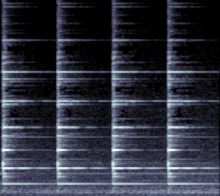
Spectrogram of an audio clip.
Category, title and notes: Sound effects > Vehicles
EMD Steel Bell loop (AI generated)
A year ago, I ran a photo of a commuter train through the Melobytes AI Image to Sound generator online, and it included random railway sound effects. This audio was edited from the sounds produced by the Melobytes AI to create a loopable bell sample that sounds like the EMD Steel Bell heard on North American locomotives.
